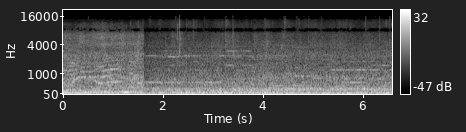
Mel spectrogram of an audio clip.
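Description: Outdoor crowd ambience: people's voices over a steady low rumble. About a second and a half in the sound changes abruptly, and faint held tones continue over the rumble.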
